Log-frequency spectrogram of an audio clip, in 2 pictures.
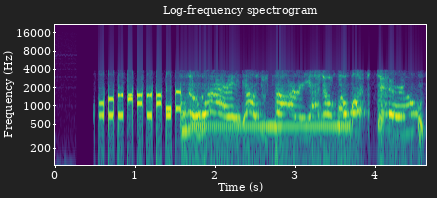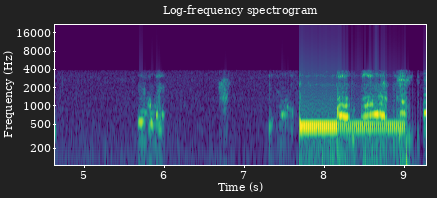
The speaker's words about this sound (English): Very shortly after that call, the first caller dials 911 again. She's seeing more of what's happening.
